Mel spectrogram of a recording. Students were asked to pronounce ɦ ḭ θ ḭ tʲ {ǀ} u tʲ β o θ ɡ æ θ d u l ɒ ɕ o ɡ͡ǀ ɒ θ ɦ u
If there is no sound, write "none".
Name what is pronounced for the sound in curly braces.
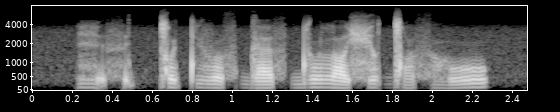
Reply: ǀ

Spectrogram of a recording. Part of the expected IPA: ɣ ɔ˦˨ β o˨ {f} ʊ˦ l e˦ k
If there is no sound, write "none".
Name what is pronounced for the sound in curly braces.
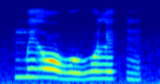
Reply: β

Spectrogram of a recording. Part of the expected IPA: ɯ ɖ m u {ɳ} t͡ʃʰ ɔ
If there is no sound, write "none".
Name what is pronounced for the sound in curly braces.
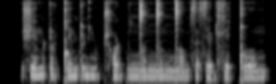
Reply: ɖ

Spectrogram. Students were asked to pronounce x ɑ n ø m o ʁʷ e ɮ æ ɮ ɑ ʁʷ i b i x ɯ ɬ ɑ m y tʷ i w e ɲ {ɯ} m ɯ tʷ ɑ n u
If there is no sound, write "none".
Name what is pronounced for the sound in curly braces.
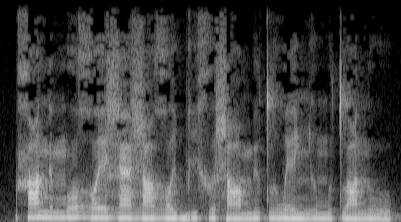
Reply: ɯ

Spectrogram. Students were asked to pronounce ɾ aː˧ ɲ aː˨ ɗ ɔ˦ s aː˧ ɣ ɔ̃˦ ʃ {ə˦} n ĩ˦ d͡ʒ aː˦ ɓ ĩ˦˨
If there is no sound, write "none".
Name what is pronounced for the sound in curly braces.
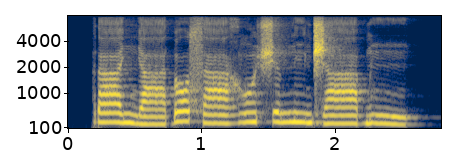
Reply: ə˦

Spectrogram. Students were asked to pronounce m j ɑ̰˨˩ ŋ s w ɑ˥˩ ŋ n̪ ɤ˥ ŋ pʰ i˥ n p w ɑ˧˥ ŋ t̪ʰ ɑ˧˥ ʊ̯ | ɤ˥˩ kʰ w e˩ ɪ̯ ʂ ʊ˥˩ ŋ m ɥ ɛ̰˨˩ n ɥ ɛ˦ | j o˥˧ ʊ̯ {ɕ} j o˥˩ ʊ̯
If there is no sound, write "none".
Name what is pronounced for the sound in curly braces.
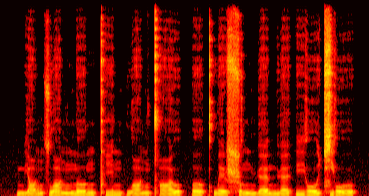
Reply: t͡ɕ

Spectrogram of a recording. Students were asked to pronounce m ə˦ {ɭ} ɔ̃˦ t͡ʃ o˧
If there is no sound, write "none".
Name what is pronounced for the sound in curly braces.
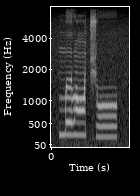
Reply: l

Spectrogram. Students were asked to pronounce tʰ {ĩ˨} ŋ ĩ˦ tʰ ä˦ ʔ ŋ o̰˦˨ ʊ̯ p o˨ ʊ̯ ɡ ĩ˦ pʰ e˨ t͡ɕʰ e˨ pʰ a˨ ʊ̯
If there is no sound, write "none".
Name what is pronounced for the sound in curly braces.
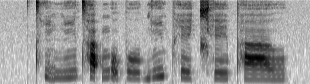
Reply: ĩ˦˨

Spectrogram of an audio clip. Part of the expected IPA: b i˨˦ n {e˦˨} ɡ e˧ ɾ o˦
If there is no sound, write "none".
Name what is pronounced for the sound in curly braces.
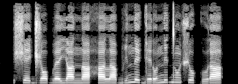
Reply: e˦˨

